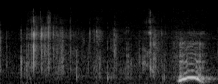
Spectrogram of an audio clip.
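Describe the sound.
Crisp bites and chewing on a plain bread roll eaten without any spread: a few crunchy, crackling bites and mouth noises, then a short hummed voice near the end.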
